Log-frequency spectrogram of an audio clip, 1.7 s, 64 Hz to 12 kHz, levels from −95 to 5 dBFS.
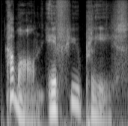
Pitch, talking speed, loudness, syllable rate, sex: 120 Hz, 175 wpm, -21 LUFS, 4.4 syllables/s, male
